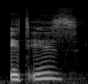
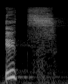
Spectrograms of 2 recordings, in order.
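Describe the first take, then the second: First: Both words are said fully and separately. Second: The words are joined into one short syllable.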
